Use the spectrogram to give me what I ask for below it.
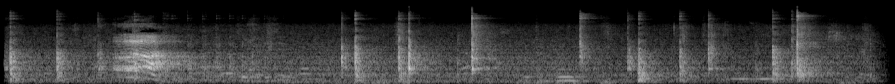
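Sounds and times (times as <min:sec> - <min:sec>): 
table tennis ball: 0:00.0 - 0:02.5, 0:03.4 - 0:05.0, 0:05.8 - 0:08.3.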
